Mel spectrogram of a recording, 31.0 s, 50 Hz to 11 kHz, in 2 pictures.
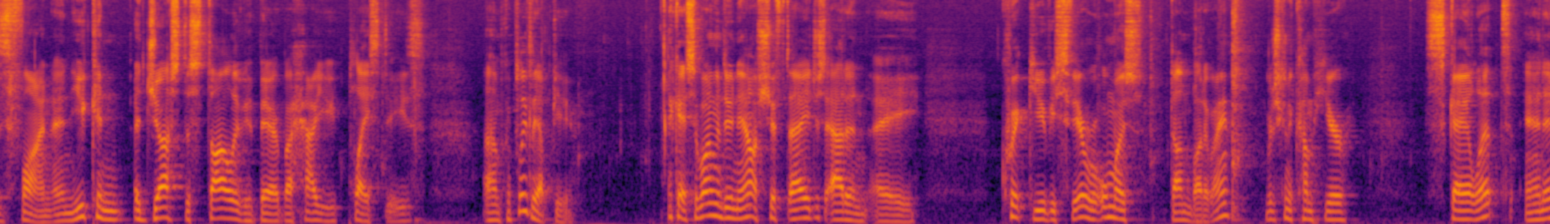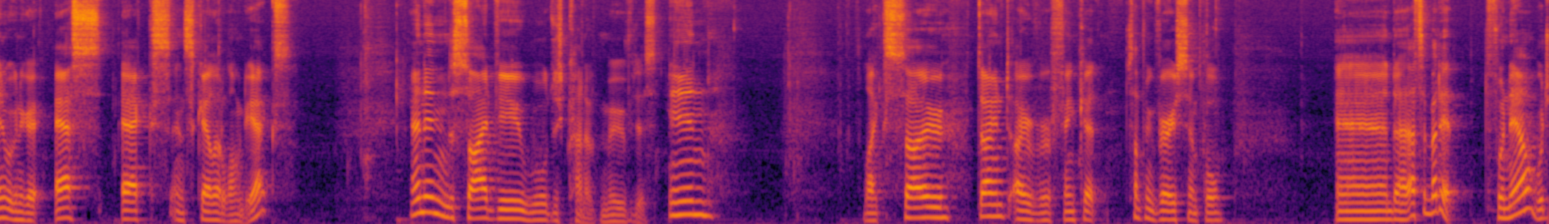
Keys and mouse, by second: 1.7 g, 3.8 KP_3, 5.1 KP_1, 6.3 alt+a, 6.7-7.1 shift+middle drag, 7.3 shift+a, 11.6 KP_3, 12.6 g, 13.7 s, 15.1 KP_1, 15.9 s, 19.2 KP_3, 20.0 f, 21.0 g, 22.2-23.6 middle drag, 23.6 KP_7, 24.3 shift+middle click, 25.1 g, 26.1-27.1 middle drag, 27.3 alt+a, 27.6-28.9 middle drag, 29.3-29.9 middle drag.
